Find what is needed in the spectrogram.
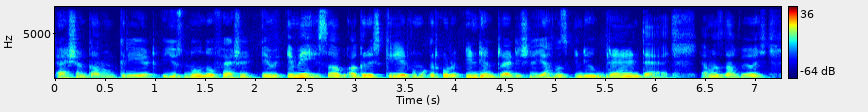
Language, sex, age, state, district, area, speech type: Kashmiri, male, 18-30, Jammu and Kashmir, Ganderbal, rural, spontaneous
